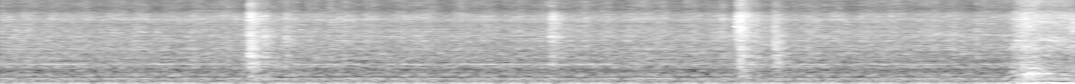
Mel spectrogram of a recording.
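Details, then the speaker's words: Motorcycle after clutch rebuild with old clutch refitted, new gasket seal: even idle with a clean rev blip; earlier noise gone, no clutch rattle. "I was getting a noise and there's no noise now and thought of reps on for a moment you can see in here I hope we were drawing still drawing I think we're good think we're good to go you know"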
